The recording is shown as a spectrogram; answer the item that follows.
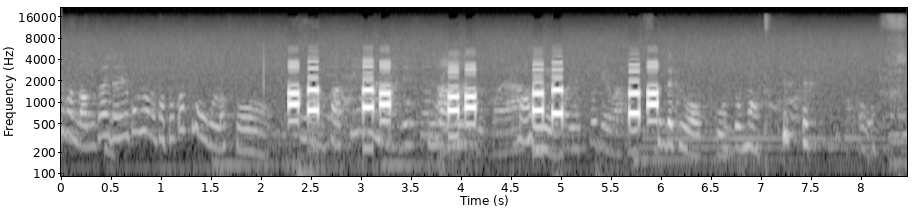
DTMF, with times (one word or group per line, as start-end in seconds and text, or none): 2.3-2.6 06
3.0-3.3 90
3.9-4.1 47
4.7-5.0 53
5.7-6.0 20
